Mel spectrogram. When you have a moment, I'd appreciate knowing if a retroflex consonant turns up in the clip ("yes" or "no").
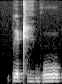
yes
